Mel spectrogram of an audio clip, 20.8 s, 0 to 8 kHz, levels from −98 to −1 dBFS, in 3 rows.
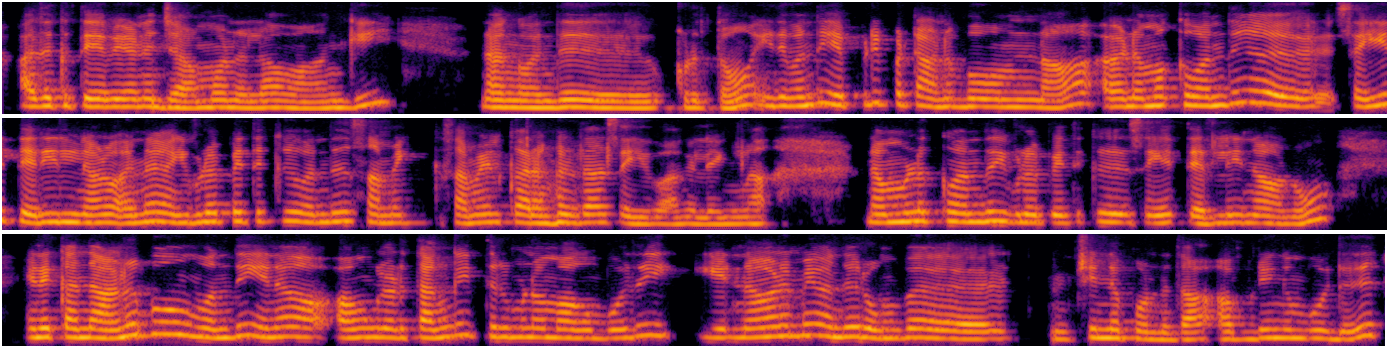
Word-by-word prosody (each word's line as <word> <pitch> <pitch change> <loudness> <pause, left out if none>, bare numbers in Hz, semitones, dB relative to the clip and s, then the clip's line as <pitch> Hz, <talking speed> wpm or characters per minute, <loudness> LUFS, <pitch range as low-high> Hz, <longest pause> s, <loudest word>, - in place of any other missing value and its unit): அதுக்குத் 220 0 0
தேவையான 205 0 +2
ஜாமானெல்லாம் 180 0 0
வாங்கி, 180 - -1 0.6
நாங்க 190 -1 +3
வந்து 180 +2 +3 0.5
குடுத்தோம். 180 +2 -1
இது 225 - +1
வந்து 245 +6 +1
எப்படிப்பட்ட 265 0 -4
அனுபவம்னா, 200 -3 0 0.2
அ - - +2
நமக்கு 235 +3 +1
வந்து 245 +5 +1 0.5
செய்ய 215 +3 +2
தெரியலனாலும், 215 -1 +3
ஏன்னா 225 +4 +1
இவ்வளோ 225 +3 +1
பேத்துக்கு 245 +1 -2
வந்து 220 +2 -1
சமைக் 205 -1 -4
சமையல்காரங்க 210 0 +1
தான் 215 0 0
செய்வாங்க 180 -1 -3
இல்லைங்களா? 175 +1 -3 0.6
நம்மளுக்கு 240 +3 +2
வந்து 225 +2 +2
இவ்ளோ 215 -2 0
பேத்துக்கு 220 +3 -2 0.2
செய்ய 200 0 +1
தெர்லைனாலும், 195 +4 -1 0.5
எனக்கு 245 +1 +4
அந்த 235 -1 +4
அனுபவம் 300 +2 +1
வந்து 230 +5 +1
ஏன்னா 255 +2 0 0.3
அவங்களோட 235 0 0
தங்கை 255 +7 0
திருமணம் 245 -2 0
ஆகும்போது 225 +5 -2 0.4
எ - - -8
நானுமே 275 +4 +1
வந்து 260 0 +3
ரொம்ப 220 +1 -2 0.9
சின்ன 230 -1 +3
பொண்ணுதான். 190 0 -1
அப்டிங்கும்போது 220 0 -2
220 Hz, 135 wpm, -23 LUFS, 195-240 Hz, 0.9 s, எனக்கு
